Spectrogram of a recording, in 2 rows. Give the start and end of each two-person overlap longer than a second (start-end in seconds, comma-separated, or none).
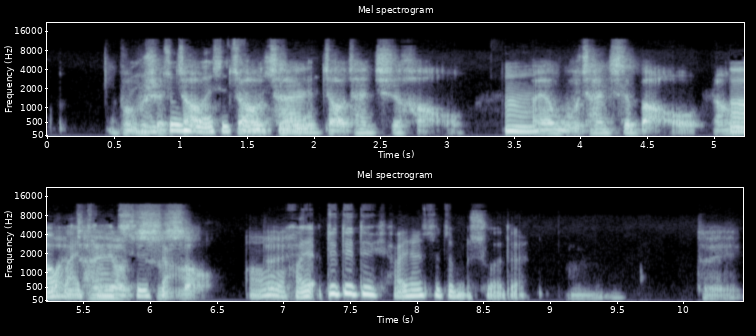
0.5-2.0, 5.1-7.2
